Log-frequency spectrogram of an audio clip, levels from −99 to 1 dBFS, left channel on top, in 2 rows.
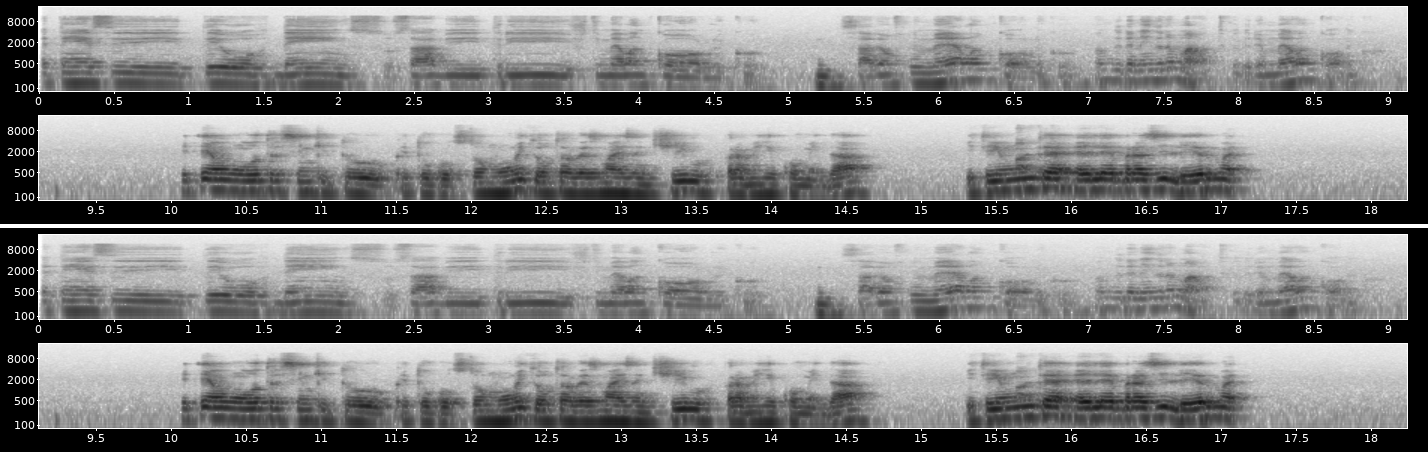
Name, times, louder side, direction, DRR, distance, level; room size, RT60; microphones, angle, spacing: voice 1, 0.0-4.9 5.4-8.9 15.6-16.0, left 1 dB, 35° left, 2.1 m, -33 dB
voice 2, 10.1-14.6 15.3-17.1, right 1 dB, 15° right, 0.8 m, -19 dB
13.5 x 11.0 x 2.8 m
head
